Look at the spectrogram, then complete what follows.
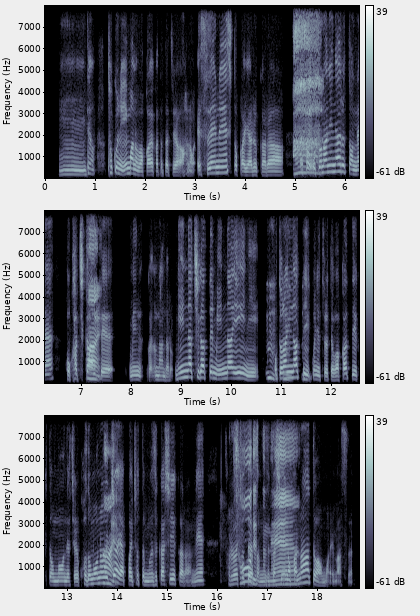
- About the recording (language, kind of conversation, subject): Japanese, podcast, 「ノー」と言うのが苦手なのはなぜだと思いますか？
- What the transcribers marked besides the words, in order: none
